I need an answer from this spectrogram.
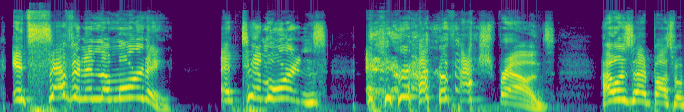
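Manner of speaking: high, exasperated disbelief; incredulous rant. Real, not acted. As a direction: rant in mock outrage at no hash browns. Incredulous rant about hash browns.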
